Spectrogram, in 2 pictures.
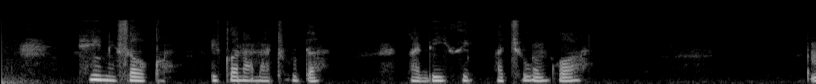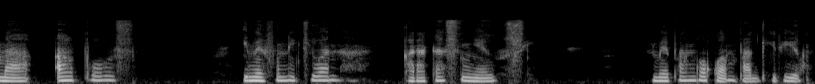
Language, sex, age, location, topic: Swahili, female, 25-35, Nakuru, finance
